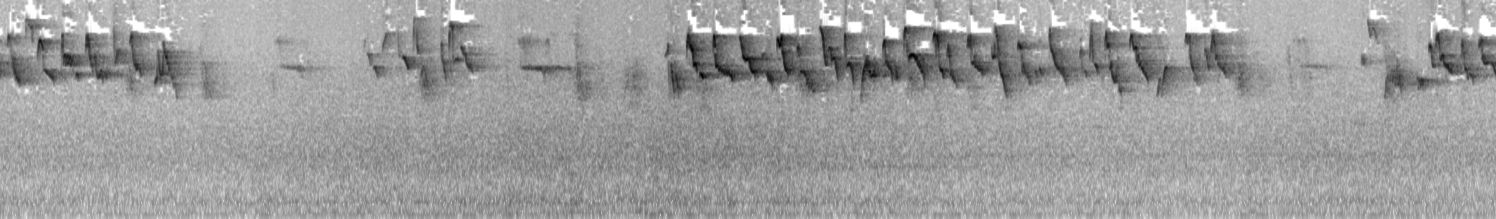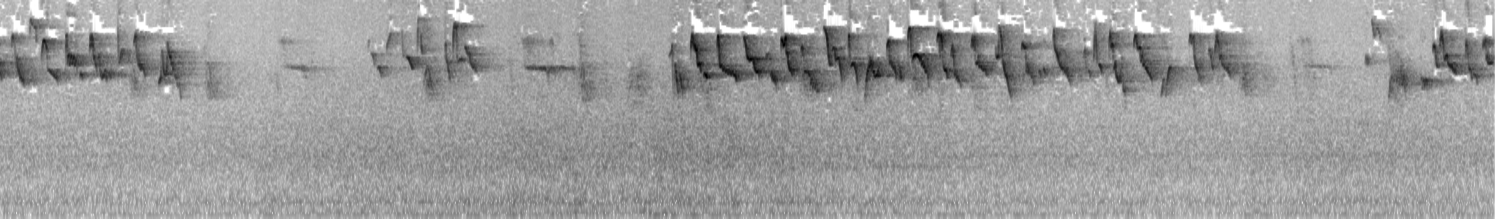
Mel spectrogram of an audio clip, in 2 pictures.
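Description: Birdsong: bursts of rapid, high chirping trills, some brief and some lasting about five seconds, with the same pattern coming back about every fifteen seconds.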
